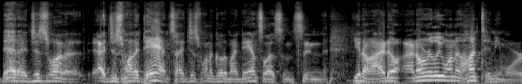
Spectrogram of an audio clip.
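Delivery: put-on child's voice sounding like a forty-year-old smoker. Retelling a scene where a kid tells his dad, kid sounding like a forty-year-old smoker. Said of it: "kid sounded like a forty year old smoker".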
